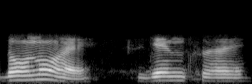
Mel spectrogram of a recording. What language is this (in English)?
Hindi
